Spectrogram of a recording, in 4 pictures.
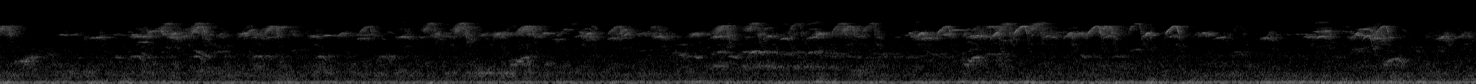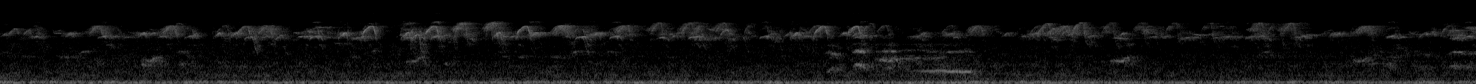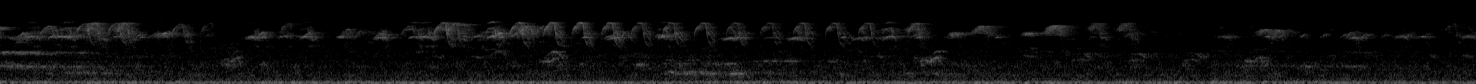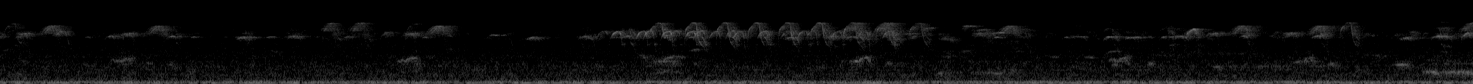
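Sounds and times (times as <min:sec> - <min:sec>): birds chirping chorus: 0:00.0 - 0:59.0.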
